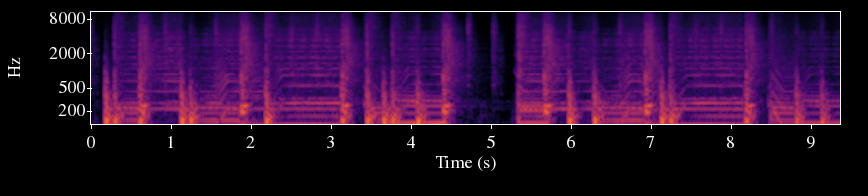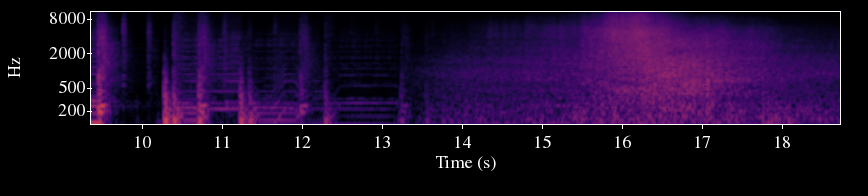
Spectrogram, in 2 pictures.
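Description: After a run of sharp, rhythmic percussive bursts, a broad hissing whoosh swells up and fades as a car rushes through piles of slushy melting snow in mid-Michigan, with no voices.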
